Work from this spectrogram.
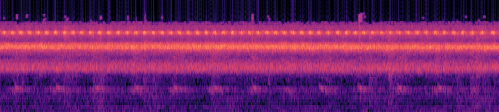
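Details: Night chorus of crickets, a continuous bright trilling hum that never breaks, layered in several high pitches, with a faint lower chirp pulsing rhythmically beneath throughout.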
